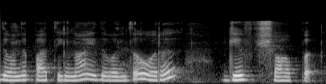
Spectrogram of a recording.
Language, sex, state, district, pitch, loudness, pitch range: Tamil, female, Tamil Nadu, Nilgiris, 195 Hz, -17 LUFS, 190-210 Hz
